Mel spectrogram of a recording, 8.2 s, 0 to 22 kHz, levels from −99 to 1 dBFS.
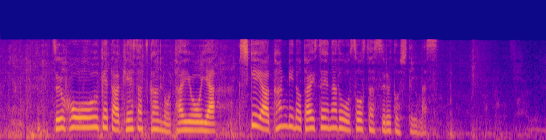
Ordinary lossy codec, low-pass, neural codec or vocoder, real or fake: none; none; codec, 16 kHz, 4 kbps, FunCodec, trained on LibriTTS, 50 frames a second; fake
